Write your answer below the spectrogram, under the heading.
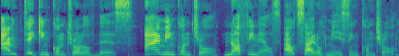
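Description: At a fairly slow pace, a woman talks with a bright, sharp tone. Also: medium pitch for a woman, lively intonation.

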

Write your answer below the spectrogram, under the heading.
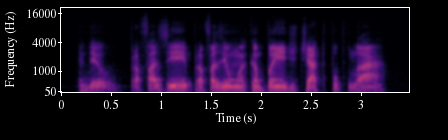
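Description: A man at a fairly quick pace. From western São Paulo state and Paraná, Brazil. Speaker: actor, producer and director. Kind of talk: interview. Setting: studio.

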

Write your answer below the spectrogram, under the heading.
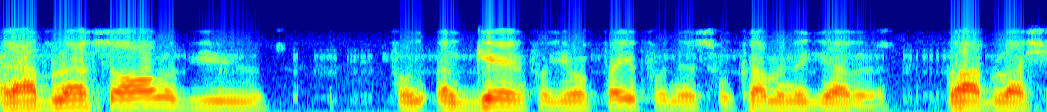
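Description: With an American accent, the speaker has an ordinary speaking voice, fairly even intonation, a moderate pace and big swings in loudness. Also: man, fairly high pitch for a man. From Norfolk, Virginia, US.

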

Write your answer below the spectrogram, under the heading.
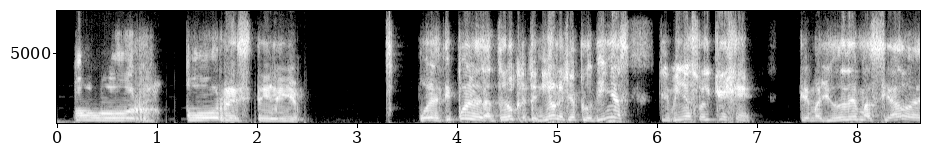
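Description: In a plain, everyday voice, a man talks fairly slowly at a fairly high pitch with fairly even intonation. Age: 20s. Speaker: esports gamer. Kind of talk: radio interview.

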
